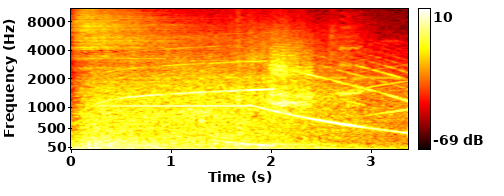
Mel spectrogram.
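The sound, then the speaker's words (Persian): Several ambulance sirens wail at once, their pitches sliding up and down and overlapping, loud and steady over a constant roar of traffic, with no one speaking. “من از وقتی که اسکوبی فکر میکرد کچلی گرفته این همه آمبولانس ندیده بودم.”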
